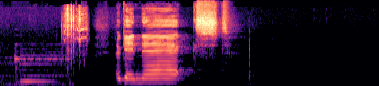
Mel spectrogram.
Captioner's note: camera shutter clicks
